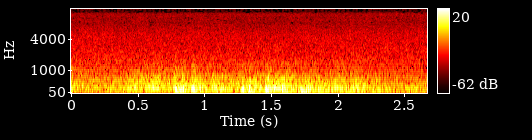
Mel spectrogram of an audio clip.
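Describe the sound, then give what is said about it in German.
A short, heavy summer thunderstorm over a mountain village: deep, rolling thunder rumbles beneath a steady hiss of pouring rain, swelling slightly midway, with no voices. “Als ich das Kloster verlasse, entlädt sich die schwüle Sommerluft in einem kurzen und heftigen Gewitter über dem Bergdorf.”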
